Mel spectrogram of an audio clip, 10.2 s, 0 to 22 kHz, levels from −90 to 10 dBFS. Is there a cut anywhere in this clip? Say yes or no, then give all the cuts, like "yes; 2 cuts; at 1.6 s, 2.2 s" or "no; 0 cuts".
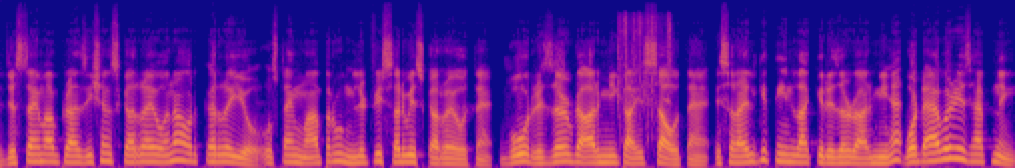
yes; 2 cuts; at 5.0 s, 9.0 s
